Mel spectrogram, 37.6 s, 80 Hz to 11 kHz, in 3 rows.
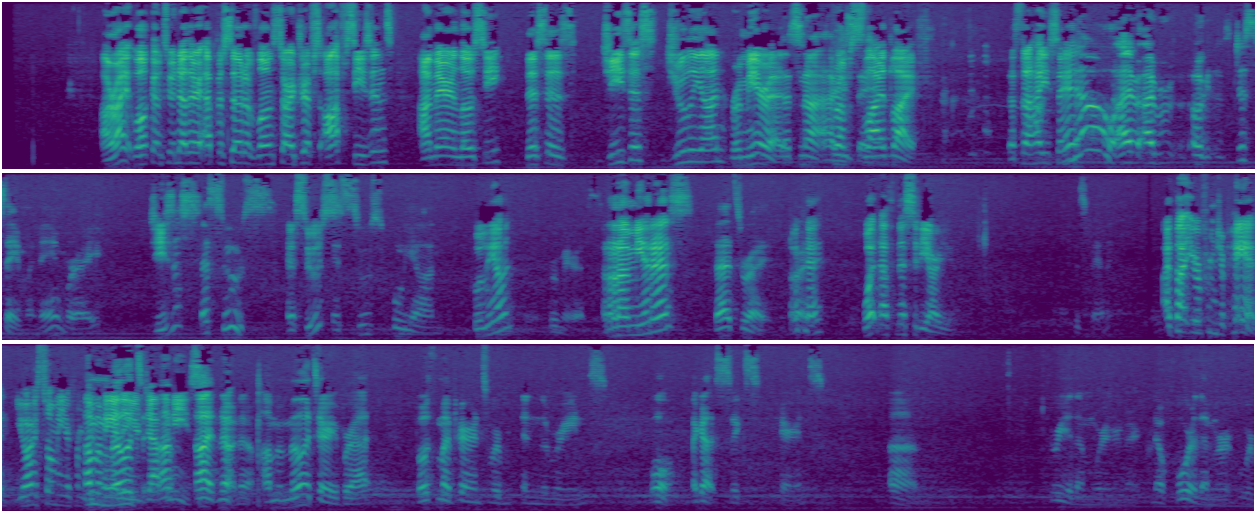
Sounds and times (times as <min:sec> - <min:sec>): Speech: 0:01.0 - 0:09.2, 0:10.1 - 0:22.0, 0:23.3 - 0:23.6, 0:24.2 - 0:33.2, 0:34.0 - 0:34.2, 0:35.6 - 0:37.5.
